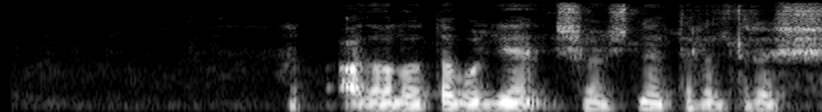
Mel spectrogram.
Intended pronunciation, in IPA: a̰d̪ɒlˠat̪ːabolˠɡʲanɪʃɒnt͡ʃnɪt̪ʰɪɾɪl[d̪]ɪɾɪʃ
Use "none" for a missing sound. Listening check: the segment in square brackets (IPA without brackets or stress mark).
t̪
